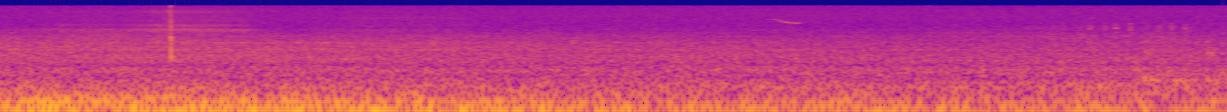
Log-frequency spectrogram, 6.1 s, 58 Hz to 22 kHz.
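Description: Jet engines of a Boeing 737-800 at takeoff thrust, heard from across the airfield: a low, steady jet noise that slowly fades as the airliner lifts off and climbs away.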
